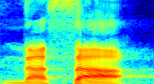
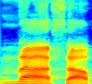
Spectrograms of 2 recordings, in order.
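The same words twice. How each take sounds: First: The word is pronounced the Hebrew way. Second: The word is pronounced the Spanish way. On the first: "pero en hebreo es nasa" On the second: "en español se puede pronunciar nasa"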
